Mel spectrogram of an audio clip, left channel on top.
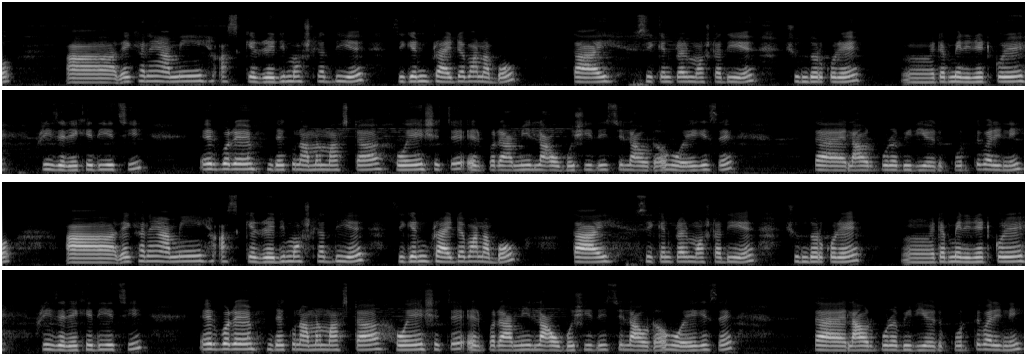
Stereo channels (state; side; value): normal; both; correlation 0.51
